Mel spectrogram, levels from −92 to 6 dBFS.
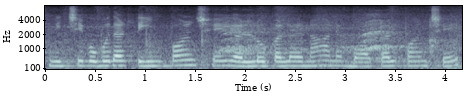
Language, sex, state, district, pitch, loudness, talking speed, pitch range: Gujarati, female, Gujarat, Gandhinagar, 215 Hz, -15 LUFS, 185 wpm, 210-225 Hz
